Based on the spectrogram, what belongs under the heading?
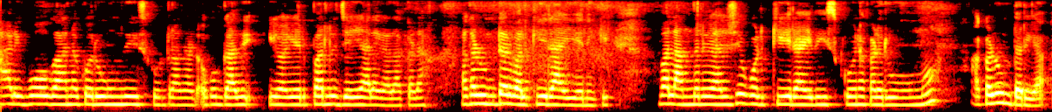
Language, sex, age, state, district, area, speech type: Telugu, female, 30-45, Telangana, Ranga Reddy, urban, spontaneous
